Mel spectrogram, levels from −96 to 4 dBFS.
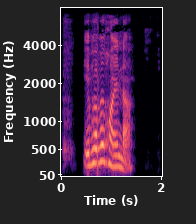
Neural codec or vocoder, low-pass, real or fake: codec, 16 kHz, 16 kbps, FreqCodec, larger model; 7.2 kHz; fake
